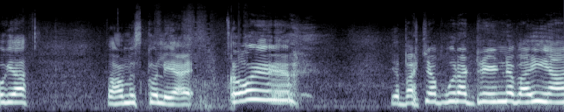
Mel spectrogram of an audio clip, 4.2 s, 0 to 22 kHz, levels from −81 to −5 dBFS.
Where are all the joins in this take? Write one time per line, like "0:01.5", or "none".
none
